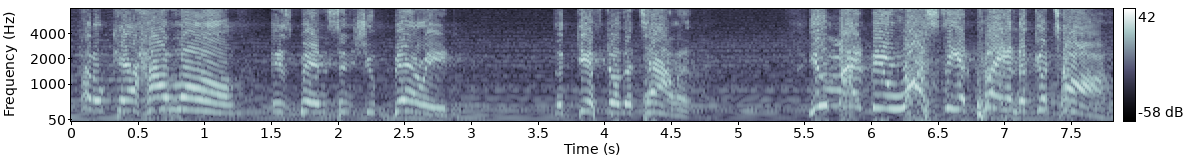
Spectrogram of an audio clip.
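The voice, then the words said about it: New York accent. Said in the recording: “I know I got a New York accent.”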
